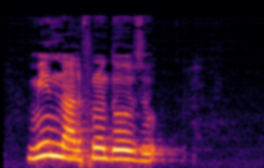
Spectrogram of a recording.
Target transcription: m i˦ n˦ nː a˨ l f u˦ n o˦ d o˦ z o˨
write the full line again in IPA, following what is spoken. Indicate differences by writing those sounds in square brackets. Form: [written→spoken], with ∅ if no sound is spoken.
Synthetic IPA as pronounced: m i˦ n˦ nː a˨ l f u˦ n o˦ d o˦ z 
